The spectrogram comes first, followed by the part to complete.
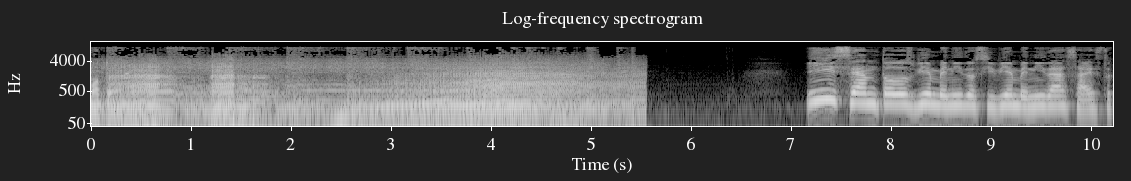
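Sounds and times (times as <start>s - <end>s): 
speech: 0.0s - 1.4s, 7.2s - 10.2s
car engine starting and revving as it accelerates: 0.0s - 5.6s.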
